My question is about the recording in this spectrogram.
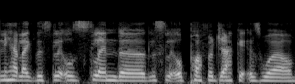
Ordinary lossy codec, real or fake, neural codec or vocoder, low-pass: Opus, 16 kbps; real; none; 7.2 kHz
